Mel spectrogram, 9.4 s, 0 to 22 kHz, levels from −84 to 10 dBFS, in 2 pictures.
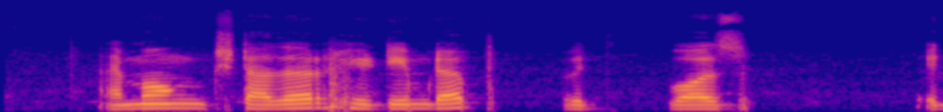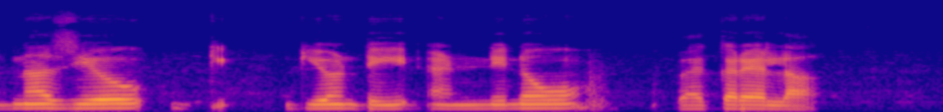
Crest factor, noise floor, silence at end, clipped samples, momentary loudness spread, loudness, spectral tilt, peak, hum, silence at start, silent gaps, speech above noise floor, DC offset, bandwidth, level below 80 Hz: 18 dB; -64 dBFS; 0.65 s; under 0.1%; 15 LU; -19 LUFS; -7 dB/octave; -2 dBFS; none; 0.55 s; none; 46 dB; under 0.1%; 12.5 kHz; -60 dBFS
